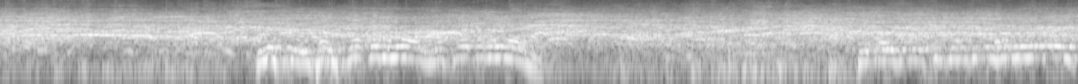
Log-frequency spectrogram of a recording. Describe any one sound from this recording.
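Children shout and cheer loudly in an echoing hall.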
